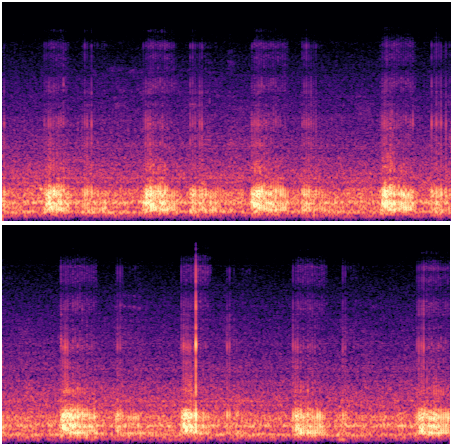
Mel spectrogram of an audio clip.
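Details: Steady contented purring from Heidi, a cat learning to accept massage, as her head is worked on in a closet; the rumble rises in regular louder surges, about seven across the stretch, with quieter purring between.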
